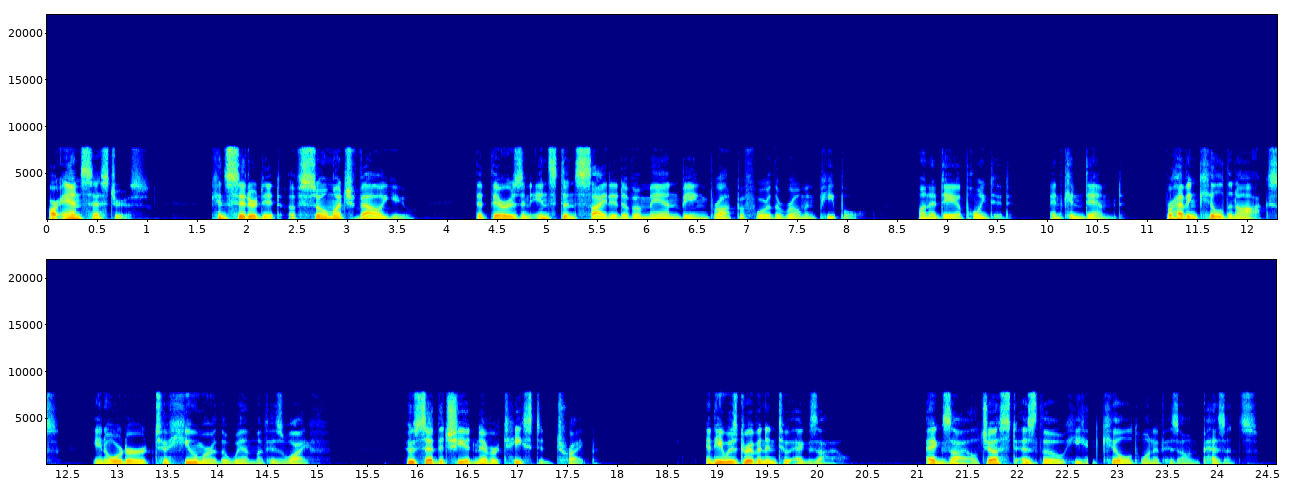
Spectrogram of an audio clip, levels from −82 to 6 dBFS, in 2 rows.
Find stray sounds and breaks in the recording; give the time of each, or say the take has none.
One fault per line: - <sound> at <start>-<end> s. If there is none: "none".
- dropout at 22.7-22.8 s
